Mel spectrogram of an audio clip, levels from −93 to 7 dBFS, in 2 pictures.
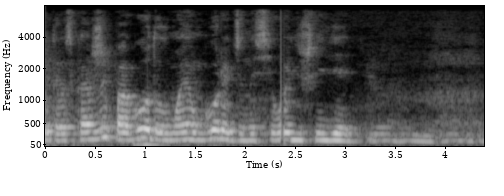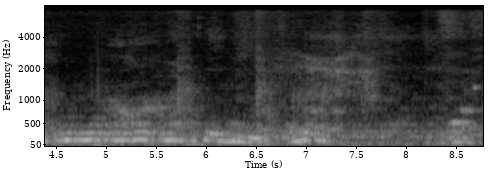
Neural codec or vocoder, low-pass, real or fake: none; 7.2 kHz; real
